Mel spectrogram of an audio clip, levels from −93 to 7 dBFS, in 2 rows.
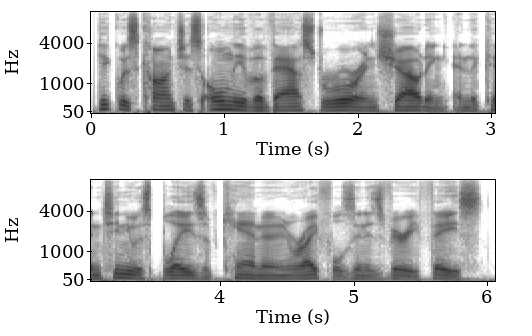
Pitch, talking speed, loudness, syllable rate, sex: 100 Hz, 220 wpm, -18 LUFS, 5.3 syllables/s, male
